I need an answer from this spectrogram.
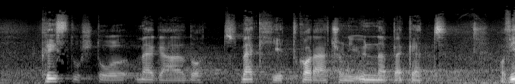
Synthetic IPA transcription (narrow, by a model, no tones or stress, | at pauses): krist̪uʃt̪oːlmɛɡaːld̪o̞t̪ːmɛkhiːt̪ːkɒɾaːt͡ʃo̞ɲiynːɛpɛkɛt̪ɒ̰vi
